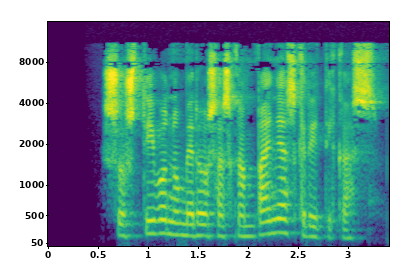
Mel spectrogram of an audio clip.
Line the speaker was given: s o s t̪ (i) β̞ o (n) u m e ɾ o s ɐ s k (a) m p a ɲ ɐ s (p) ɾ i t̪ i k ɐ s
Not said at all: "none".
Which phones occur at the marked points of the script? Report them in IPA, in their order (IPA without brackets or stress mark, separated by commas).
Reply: i, n, a, k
